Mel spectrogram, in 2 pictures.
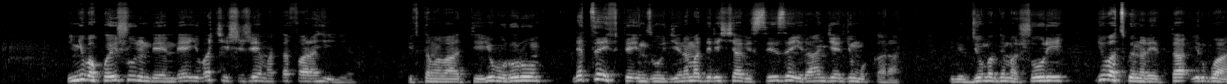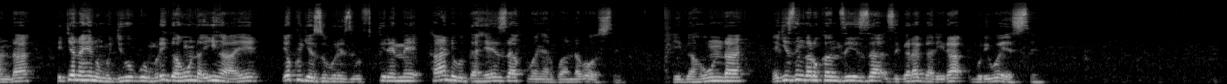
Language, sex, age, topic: Kinyarwanda, male, 18-24, education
